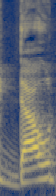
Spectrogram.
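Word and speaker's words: doubt: चूंकि हमें दिख रहा है कि डाउट में बी क्या है, साइलेंट है।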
